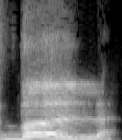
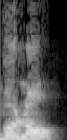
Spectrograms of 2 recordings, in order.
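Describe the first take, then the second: First: The final ending is left silent. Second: The final ending is sounded out. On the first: The speaker calls it right. "this E N T is silent" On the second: The speaker calls it wrong. "we don't say volant"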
